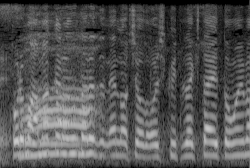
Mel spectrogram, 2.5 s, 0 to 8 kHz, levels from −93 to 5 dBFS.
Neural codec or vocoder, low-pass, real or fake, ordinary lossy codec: none; 7.2 kHz; real; none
